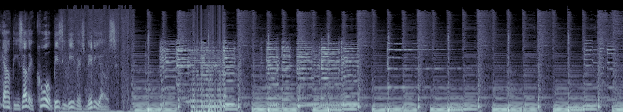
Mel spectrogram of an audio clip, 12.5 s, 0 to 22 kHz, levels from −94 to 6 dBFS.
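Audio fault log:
1.18–2.68 s, low bit depth without dither: gritty distortion follows the sound, roughly 20 dB below it, likely from truncation to about 6 bits. The waveform shows staircase steps and the spectrogram a broadband smear.
3.75–4.49 s, robotic sound from repeated short buffers: a rigid metallic 200 Hz buzz, likely from 5 ms chunks repeating over most of the span. The spectrogram shows harmonics spaced 200 Hz apart and the waveform shows identical repeating blocks.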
